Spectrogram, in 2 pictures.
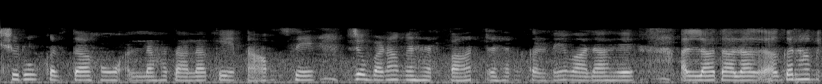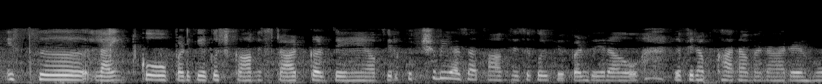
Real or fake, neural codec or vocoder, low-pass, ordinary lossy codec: real; none; 5.4 kHz; AAC, 24 kbps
